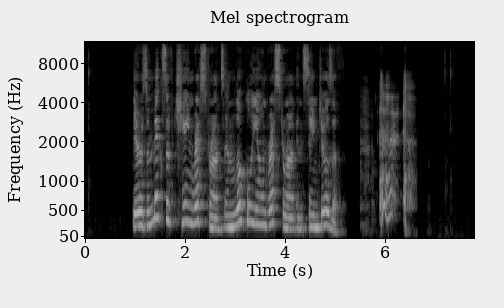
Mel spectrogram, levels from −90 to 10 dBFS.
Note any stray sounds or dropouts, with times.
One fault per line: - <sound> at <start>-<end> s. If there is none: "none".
- throat clearing at 5.5-6.7 s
